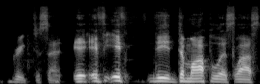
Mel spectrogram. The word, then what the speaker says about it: Demopoulos: jump into it another favorite of ours Vanessa demopoulos is in the opener I say her name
